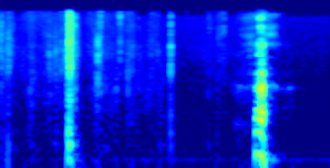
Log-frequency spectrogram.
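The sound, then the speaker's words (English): The pages of an evening newspaper rustle and crinkle as they are opened and handled, with two sharper crackling bursts standing out against a soft, steady shuffle. “Where's that evening paper? Let's have a look while her warped, whiskey-soaked energy dissipates.”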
